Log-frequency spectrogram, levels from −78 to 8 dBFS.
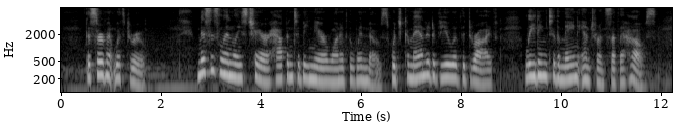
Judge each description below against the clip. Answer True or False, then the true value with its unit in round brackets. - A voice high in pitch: True (200 Hz)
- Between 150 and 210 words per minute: False (140 wpm)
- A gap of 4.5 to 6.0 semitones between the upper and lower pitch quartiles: False (4.0 semitones)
